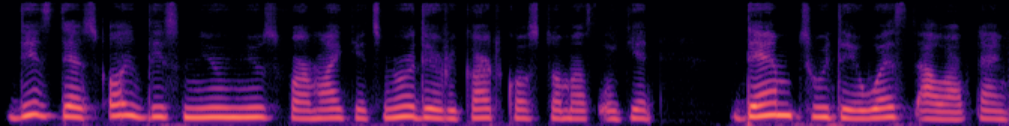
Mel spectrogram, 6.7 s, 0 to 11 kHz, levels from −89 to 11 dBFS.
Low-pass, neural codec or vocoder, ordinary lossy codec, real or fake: 9.9 kHz; codec, 16 kHz in and 24 kHz out, 0.9 kbps, LongCat-Audio-Codec, four codebook decoder; MP3, 96 kbps; fake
